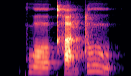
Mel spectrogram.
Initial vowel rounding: rounded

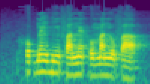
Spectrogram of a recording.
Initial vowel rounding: rounded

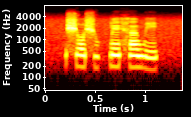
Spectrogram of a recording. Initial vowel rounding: rounded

